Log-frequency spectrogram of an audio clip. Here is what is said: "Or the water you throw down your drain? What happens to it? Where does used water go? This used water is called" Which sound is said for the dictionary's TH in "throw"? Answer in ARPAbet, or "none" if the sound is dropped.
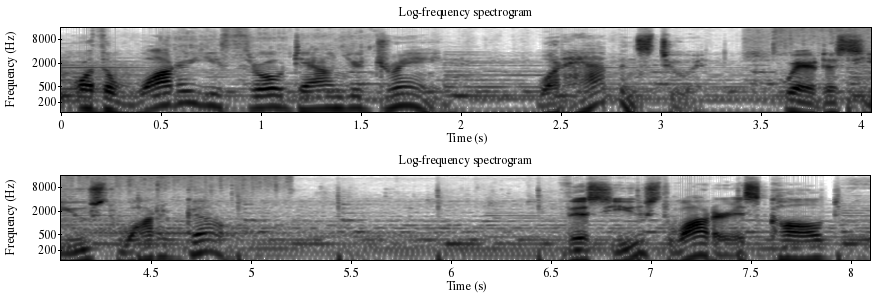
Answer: TH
